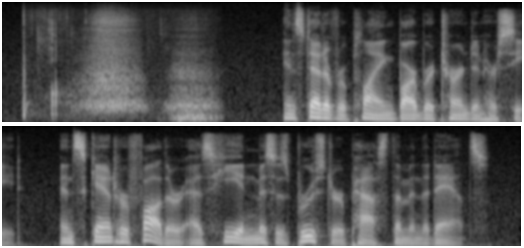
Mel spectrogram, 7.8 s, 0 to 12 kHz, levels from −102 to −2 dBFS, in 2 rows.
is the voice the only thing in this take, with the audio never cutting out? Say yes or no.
no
